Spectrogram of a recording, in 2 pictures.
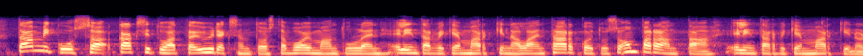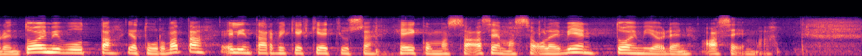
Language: Finnish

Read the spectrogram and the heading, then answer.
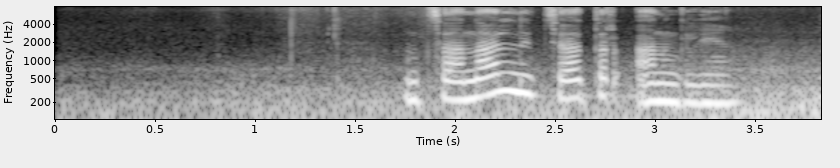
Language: Russian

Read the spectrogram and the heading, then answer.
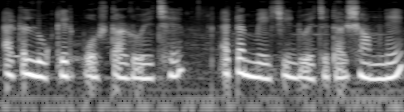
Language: Bangla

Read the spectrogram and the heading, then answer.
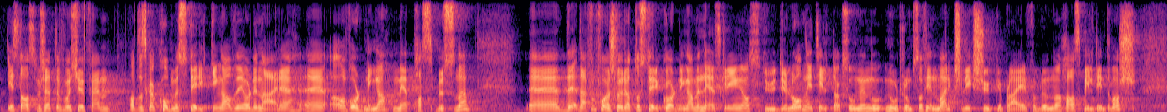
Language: Norwegian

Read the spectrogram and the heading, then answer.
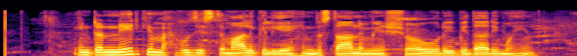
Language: Urdu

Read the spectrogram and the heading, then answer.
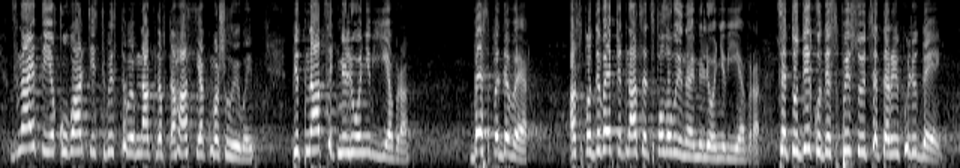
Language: Ukrainian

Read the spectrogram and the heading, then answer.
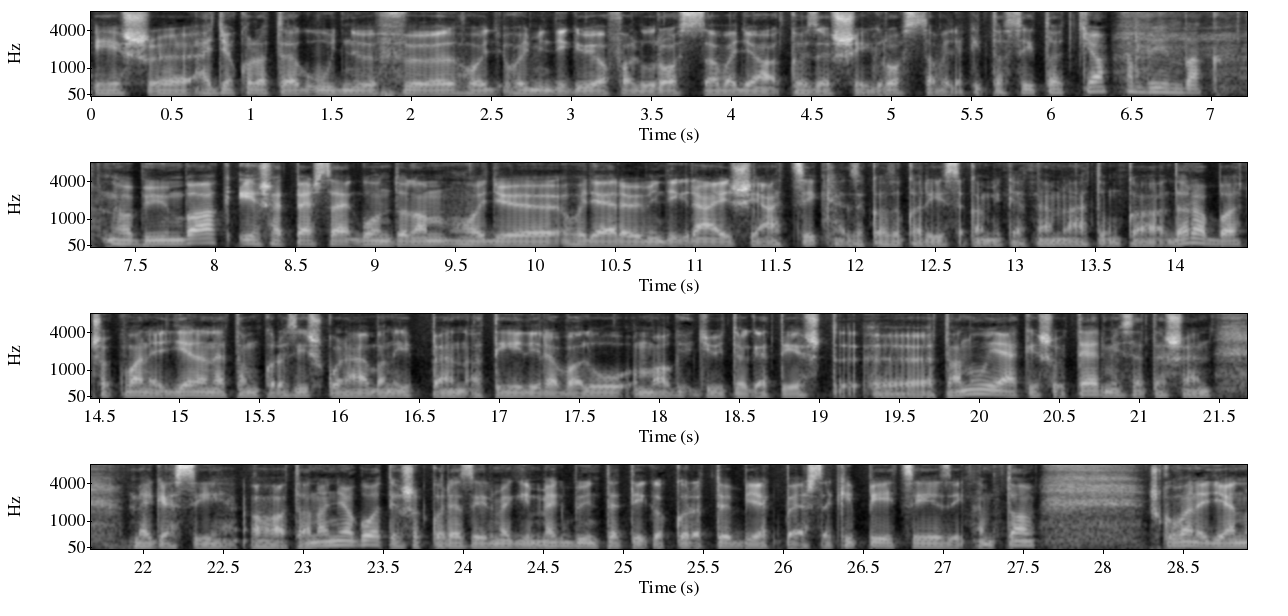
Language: Hungarian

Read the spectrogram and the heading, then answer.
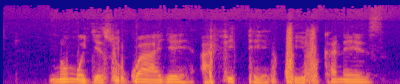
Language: Kinyarwanda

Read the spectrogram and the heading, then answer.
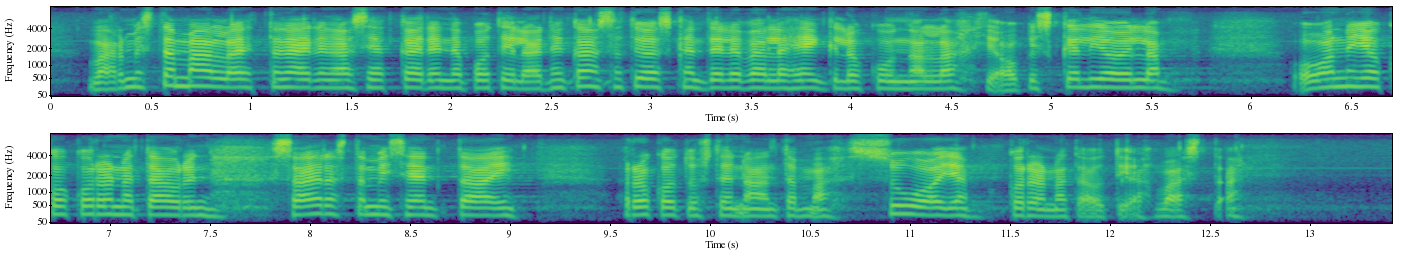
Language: Finnish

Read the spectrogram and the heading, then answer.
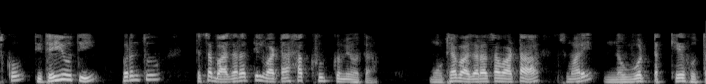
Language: Marathi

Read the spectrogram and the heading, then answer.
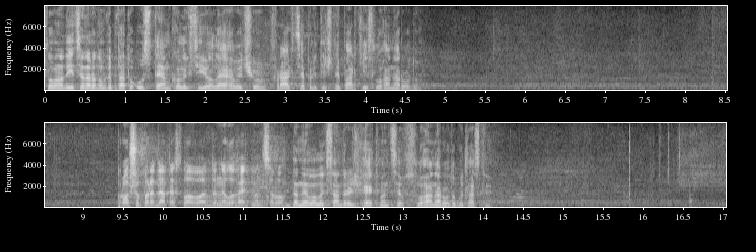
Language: Ukrainian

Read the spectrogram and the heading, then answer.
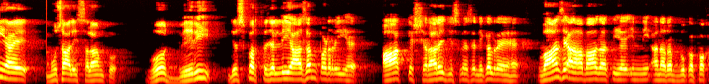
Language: Urdu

